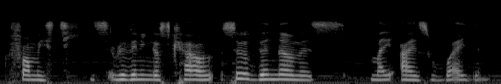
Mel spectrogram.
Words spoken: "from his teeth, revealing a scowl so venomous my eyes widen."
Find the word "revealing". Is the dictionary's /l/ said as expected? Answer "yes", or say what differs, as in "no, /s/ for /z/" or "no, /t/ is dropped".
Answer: no, /n/ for /l/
